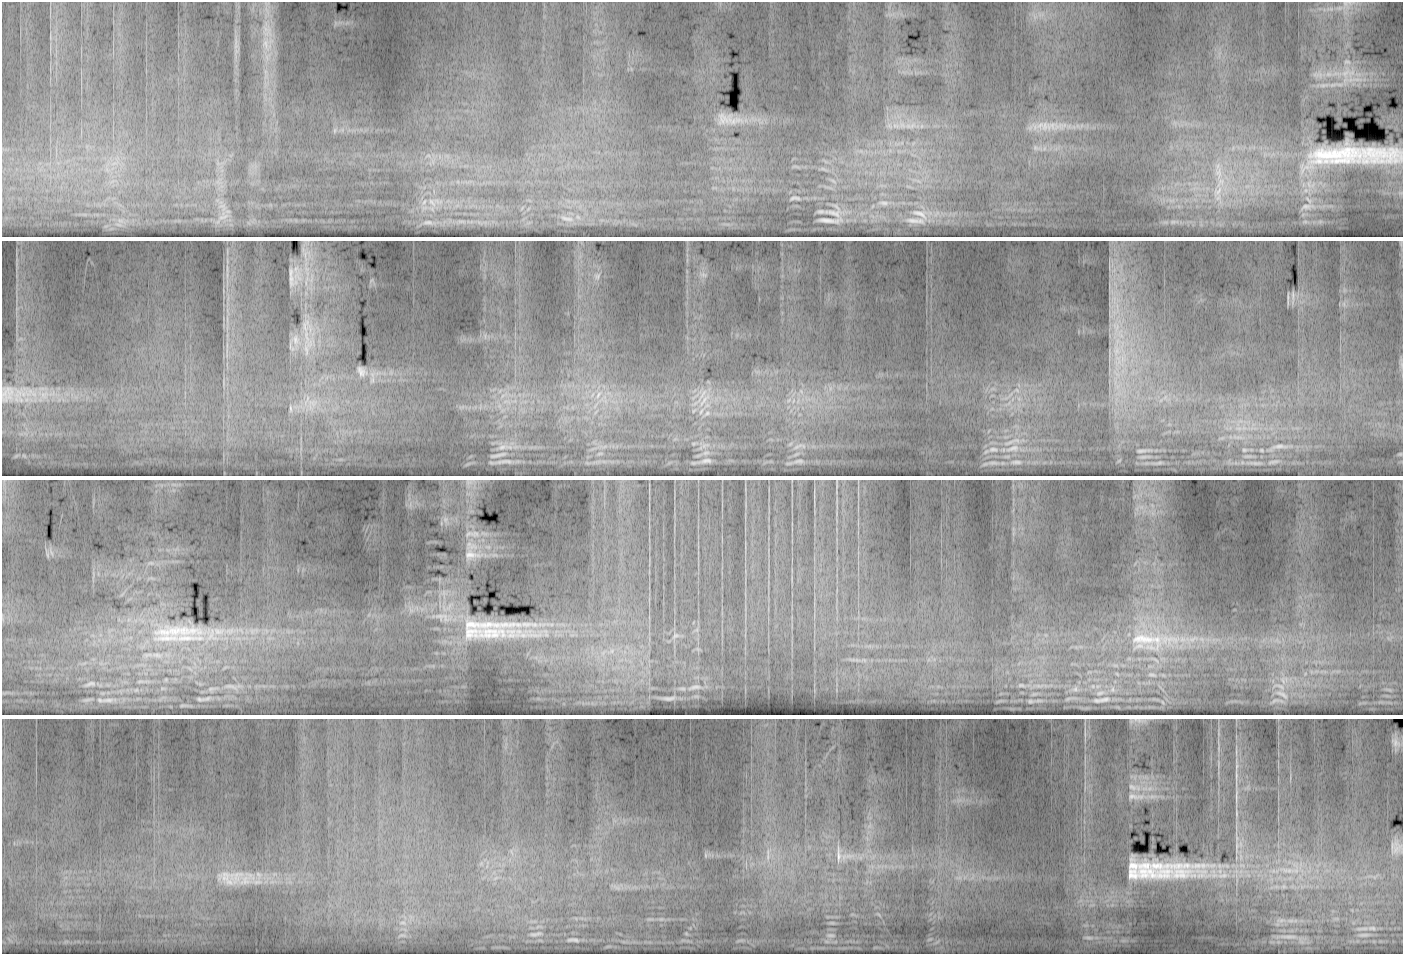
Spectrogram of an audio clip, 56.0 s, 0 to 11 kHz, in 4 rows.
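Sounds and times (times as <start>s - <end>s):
referee's whistle blasts: 13.0s - 14.6s, 32.6s - 33.6s, 44.2s - 44.8s, 53.3s - 54.3s.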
